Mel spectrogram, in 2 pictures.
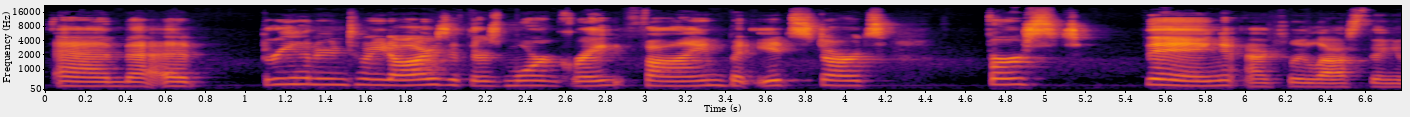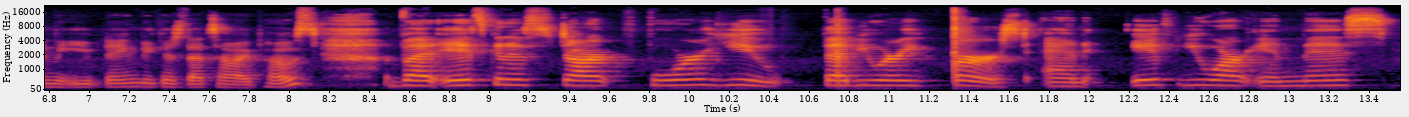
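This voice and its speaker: A woman in her thirties, a social media coach, making an upbeat, chatty pitch straight to camera with frequent fillers. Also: moderate pace, a bit bright. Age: 30s. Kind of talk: direct-to-camera sales pitch.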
